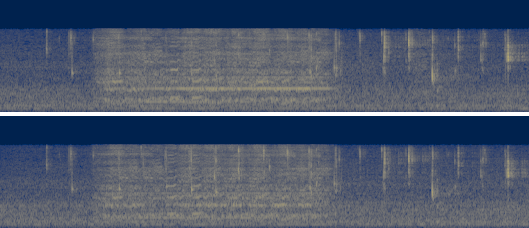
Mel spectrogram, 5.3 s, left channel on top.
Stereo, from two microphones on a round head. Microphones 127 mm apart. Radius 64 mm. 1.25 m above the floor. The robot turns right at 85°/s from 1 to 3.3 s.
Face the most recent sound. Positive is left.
turn(degrees=5)  # may be behind; listen again after turning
